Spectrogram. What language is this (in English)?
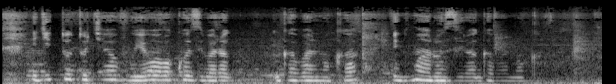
Kinyarwanda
